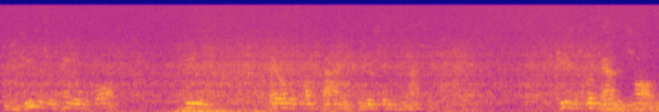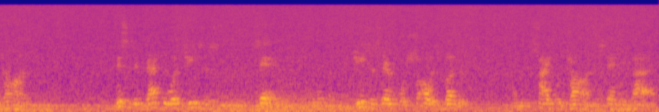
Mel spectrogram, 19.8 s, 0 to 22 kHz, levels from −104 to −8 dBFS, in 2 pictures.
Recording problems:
off-mic speech; far
room echo; slight; dies away in 0.3 s
rain or running water; loud; throughout; 5 dB below the speech
hiss; loud; throughout; 5 dB below the speech

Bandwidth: 18 kHz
